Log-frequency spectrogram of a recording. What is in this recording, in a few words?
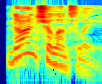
"nonchalantly", en uk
